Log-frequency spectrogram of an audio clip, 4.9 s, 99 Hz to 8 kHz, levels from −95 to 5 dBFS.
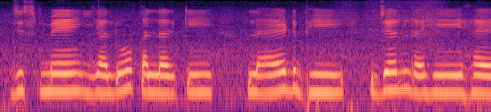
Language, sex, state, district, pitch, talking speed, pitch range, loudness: Hindi, female, Uttar Pradesh, Lucknow, 220 Hz, 110 wpm, 215-230 Hz, -15 LUFS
